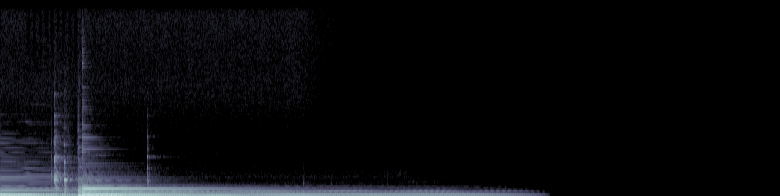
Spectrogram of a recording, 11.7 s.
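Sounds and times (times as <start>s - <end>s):
emotional score music: 0.0s - 7.6s.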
